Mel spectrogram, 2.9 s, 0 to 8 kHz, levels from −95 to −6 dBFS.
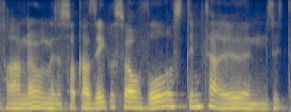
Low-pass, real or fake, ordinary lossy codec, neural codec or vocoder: none; fake; none; codec, 16 kHz, 2 kbps, X-Codec, HuBERT features, trained on general audio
